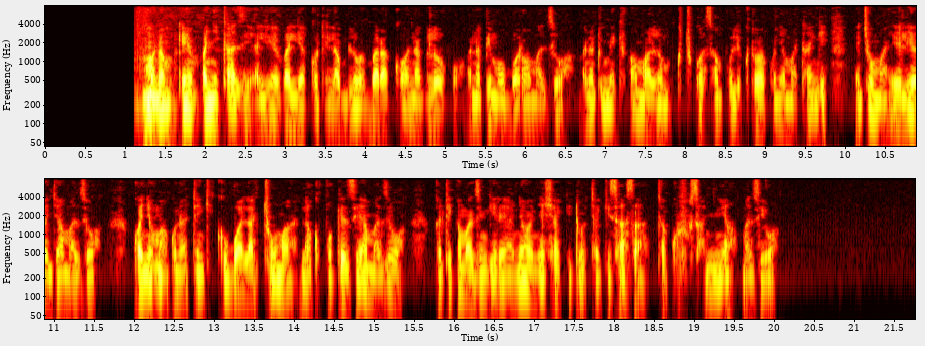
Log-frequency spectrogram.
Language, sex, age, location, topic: Swahili, male, 18-24, Nakuru, agriculture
